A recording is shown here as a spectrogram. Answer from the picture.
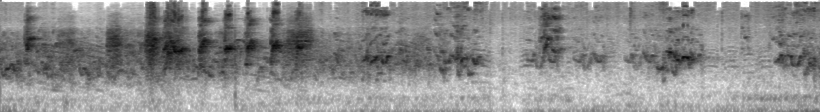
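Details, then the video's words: Budgies chirping in the morning, quick sharp tweets in a fast run at first, then scattered high chirps and short warbles. "Budgies sounds in the morning"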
